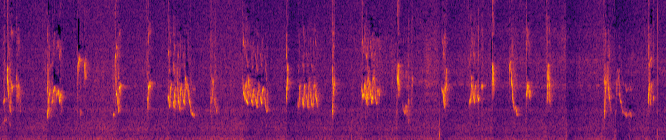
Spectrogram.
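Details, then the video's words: Four-month-old pet Bourke's parrot keeps chirping: dense runs of high, bright warbling chirps and slurred notes, fast and irregular throughout, over a low continuous hum and a few faint clicks. "Chirp of Poh, the Bourke's Parrot. アキクサインコのポーのさえずり"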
